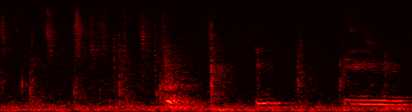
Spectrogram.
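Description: Dancers' shoes tapping and scuffing on a wooden floor during partnered swing footwork, a quick, uneven run of steps at about two to three a second.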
